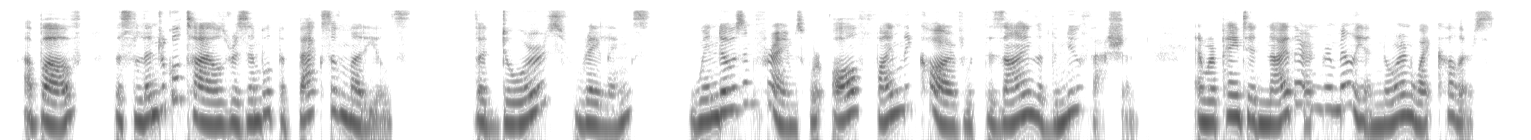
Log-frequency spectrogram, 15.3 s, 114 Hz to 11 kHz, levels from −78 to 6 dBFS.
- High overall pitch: Yes, high, 215 Hz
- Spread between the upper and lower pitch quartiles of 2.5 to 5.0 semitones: No, wide, 5.6 semitones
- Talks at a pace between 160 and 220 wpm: No, average, 140 wpm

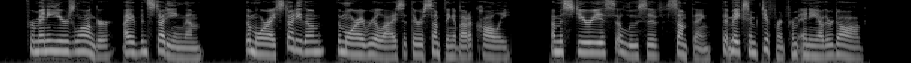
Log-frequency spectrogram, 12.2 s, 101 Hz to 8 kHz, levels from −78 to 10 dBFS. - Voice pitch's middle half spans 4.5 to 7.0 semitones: Yes, average, 5.2 semitones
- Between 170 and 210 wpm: Yes, average, 185 wpm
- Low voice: No, high, 190 Hz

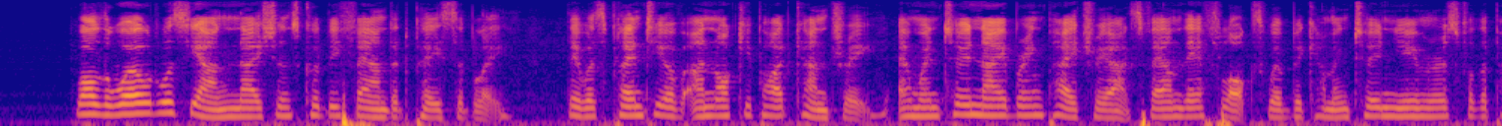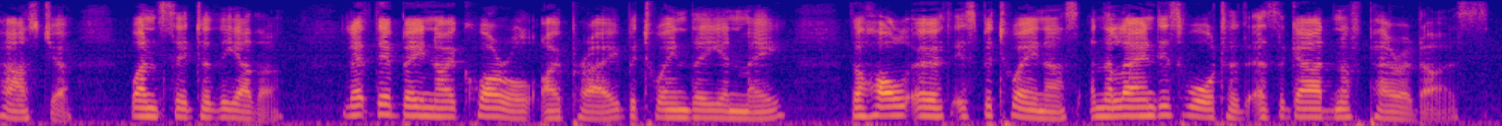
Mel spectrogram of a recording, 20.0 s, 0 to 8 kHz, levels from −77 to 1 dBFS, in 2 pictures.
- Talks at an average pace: Yes, average, 190 wpm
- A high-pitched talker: No, medium, 155 Hz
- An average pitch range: Yes, average, 3.4 semitones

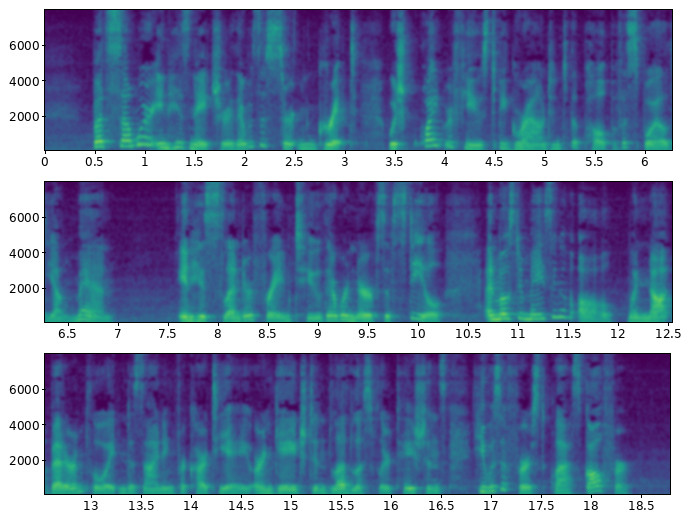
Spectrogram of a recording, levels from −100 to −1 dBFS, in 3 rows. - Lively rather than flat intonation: Yes, wide, 8.0 semitones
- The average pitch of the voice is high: Yes, high, 205 Hz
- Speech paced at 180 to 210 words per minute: Yes, average, 185 wpm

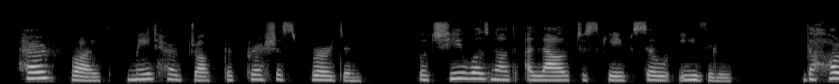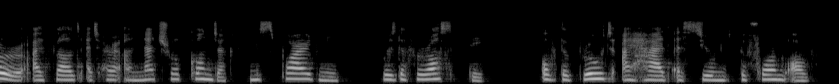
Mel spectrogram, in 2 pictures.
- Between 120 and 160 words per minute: Yes, average, 140 wpm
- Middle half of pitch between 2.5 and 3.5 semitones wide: Yes, average, 3.2 semitones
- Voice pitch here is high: Yes, high, 210 Hz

